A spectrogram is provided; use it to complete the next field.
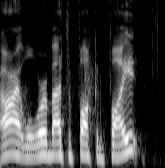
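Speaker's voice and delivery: ordinary talk, nothing marked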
